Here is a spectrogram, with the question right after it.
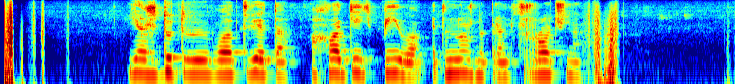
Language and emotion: Russian, angry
